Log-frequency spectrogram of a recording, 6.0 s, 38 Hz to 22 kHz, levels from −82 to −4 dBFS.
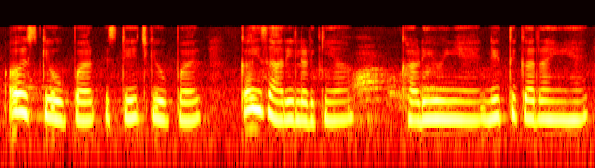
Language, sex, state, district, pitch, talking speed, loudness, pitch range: Hindi, female, Uttar Pradesh, Lucknow, 245 Hz, 160 wpm, -17 LUFS, 235-265 Hz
